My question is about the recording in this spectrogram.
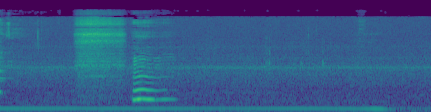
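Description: A woman's breath out through the nose, then a brief hummed vocal sound about two seconds in, over a steady low hum that stops near the end.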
